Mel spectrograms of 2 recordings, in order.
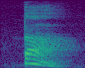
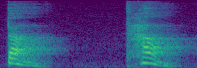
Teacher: in Chinese, both d and t are unvoiced. So there's no vibration of the Adam's apple. But there's a huge difference in aspiration.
